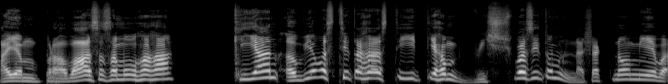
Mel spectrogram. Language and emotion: Sanskrit, disgusted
